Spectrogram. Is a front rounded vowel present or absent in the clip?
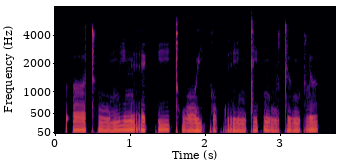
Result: absent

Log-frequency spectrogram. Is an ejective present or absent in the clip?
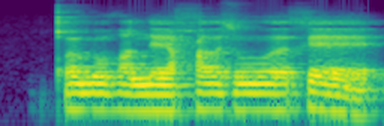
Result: present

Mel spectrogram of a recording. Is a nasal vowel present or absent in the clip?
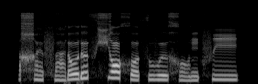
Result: absent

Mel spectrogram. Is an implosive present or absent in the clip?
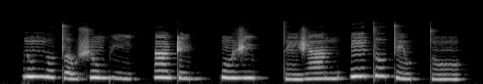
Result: absent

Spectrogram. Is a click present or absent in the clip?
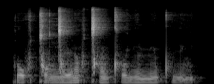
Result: present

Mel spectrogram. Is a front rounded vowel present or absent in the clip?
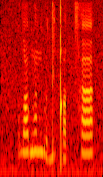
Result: absent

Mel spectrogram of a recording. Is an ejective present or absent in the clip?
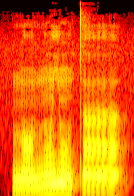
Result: absent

